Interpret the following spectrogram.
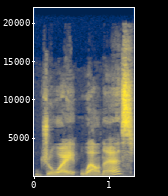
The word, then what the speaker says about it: JOI Wellness: And so I decided to get lab work done through an incredible company called Joy Wellness. That's spelled JOI Wellness.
